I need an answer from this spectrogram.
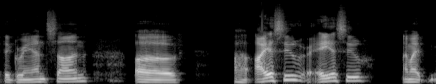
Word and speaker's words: Ieyasu: character Tokusawa Takachiyo is like the grandson of Ayasu or Ayasu. I might be mispronouncing it. Ieyasu.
